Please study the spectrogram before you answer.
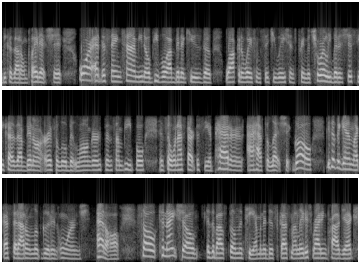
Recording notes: He is going to be calling in from Houston to tell me whats been going on.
